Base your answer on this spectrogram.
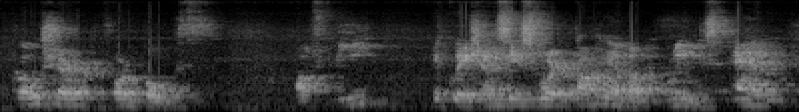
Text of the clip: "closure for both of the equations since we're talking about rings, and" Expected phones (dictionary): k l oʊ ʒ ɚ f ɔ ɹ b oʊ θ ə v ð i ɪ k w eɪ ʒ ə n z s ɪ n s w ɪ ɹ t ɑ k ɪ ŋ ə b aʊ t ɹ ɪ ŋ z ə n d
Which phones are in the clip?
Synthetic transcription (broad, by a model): k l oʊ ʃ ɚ f ɔ ɹ b oʊ θ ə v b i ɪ k w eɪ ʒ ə n s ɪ s w ɪ ɹ t ɑ k ɪ ŋ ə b aʊ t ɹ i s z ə n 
